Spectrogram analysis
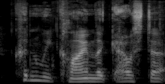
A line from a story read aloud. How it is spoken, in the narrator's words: ask softly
